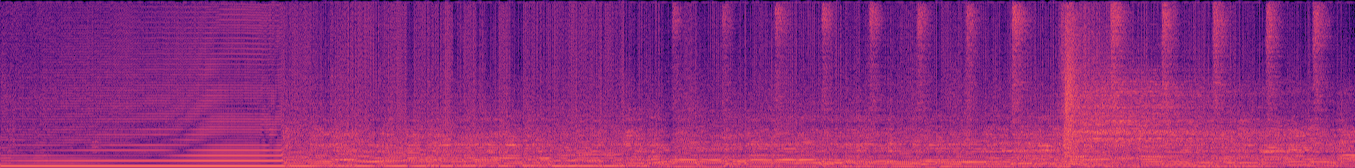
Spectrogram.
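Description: Live rock band on distorted electric guitar: a single note held and ringing steadily, then about two seconds in the full band comes in with loud, dense strummed chords, and there is a sharp hit near the eight-second mark.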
